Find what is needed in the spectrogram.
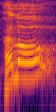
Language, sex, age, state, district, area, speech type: Assamese, male, 45-60, Assam, Sonitpur, urban, spontaneous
